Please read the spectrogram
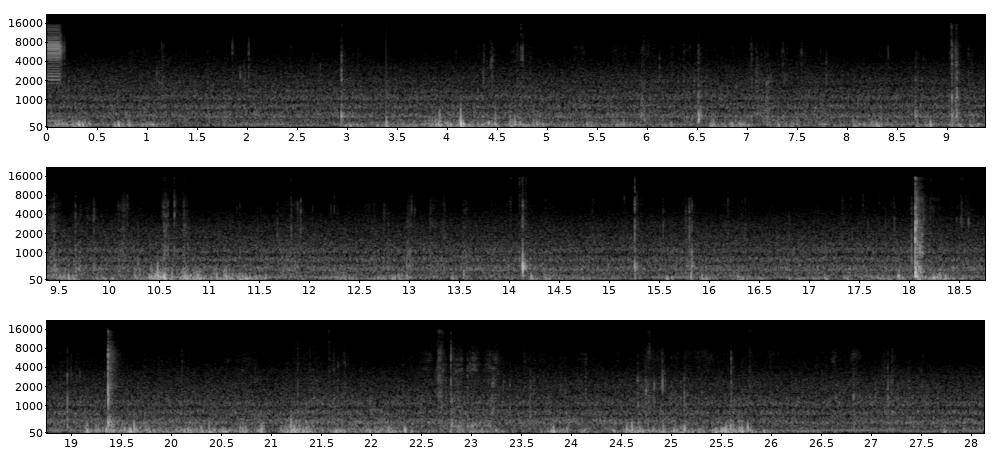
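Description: Cardboard shipping box being cut open with a knife blade: scraping and tearing through packing tape and a paper label, with the cardboard flaps rustling. A few sharp clicks come in the second half.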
